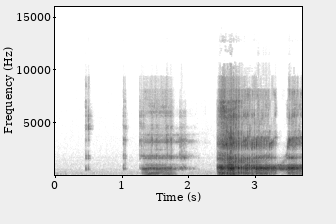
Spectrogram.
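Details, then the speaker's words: Two short clicks, then two long, loud, rumbling belches: burping. "Dr Pepper is a good drink to get you a good burp bre in you could get a good burp with this I haven't burped so well with any other drink than Dr Pepper"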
